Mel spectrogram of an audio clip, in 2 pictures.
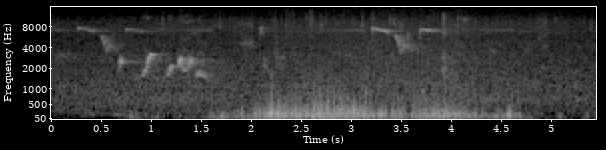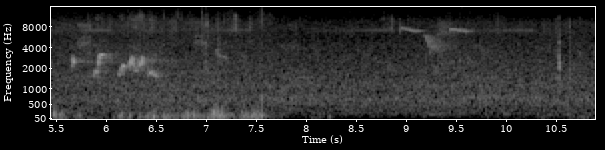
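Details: Red-whiskered bulbul facing a caged decoy during trapping in Vietnam, 12 April 2018, gives fainter chirpy warbled phrases at intervals, amid steady outdoor noise and a burst of low rustling.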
